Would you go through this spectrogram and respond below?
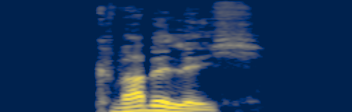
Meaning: wobbly, flabby
- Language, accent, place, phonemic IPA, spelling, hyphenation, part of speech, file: German, Germany, Berlin, /ˈkvabəlɪç/, quabbelig, quab‧be‧lig, adjective, De-quabbelig.ogg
